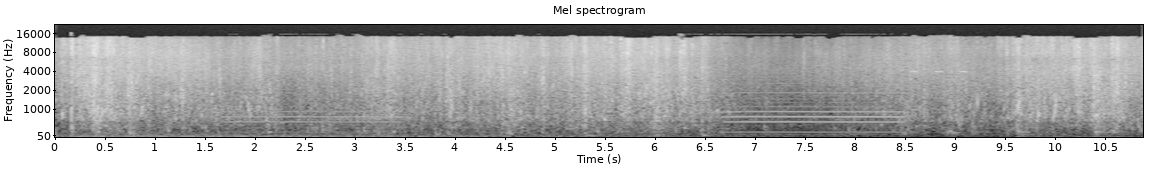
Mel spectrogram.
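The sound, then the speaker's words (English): Swimmers thrash furiously around a boat, making continuous splashing and sloshing water with irregular surges of spray, while a faint tonal hum runs underneath. “Zach and Dan swim furiously round to the other side of the boat where the jacket is hanging.”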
